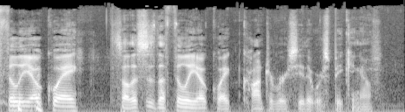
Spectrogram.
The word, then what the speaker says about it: filioque: And when we're speaking of this controversy, it's referred to, isn't that the filioque or filioque? How do you pronounce that? – Filioque. – Filioque? – Uh-huh.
